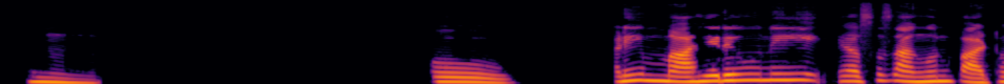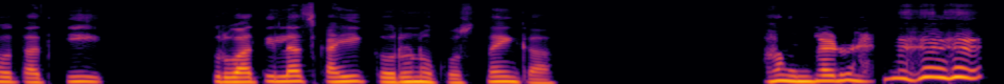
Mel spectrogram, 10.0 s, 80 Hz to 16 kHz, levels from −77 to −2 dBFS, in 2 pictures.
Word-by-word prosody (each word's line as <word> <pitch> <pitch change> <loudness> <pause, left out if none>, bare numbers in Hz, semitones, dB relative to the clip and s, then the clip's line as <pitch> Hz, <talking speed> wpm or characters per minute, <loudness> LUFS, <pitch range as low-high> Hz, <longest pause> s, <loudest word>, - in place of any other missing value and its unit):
हं. 170 -6 -2 1.7
हो. 190 -5 0 0.5
आणि 230 +3 +1
माहेरूनही 250 +4 +3 0.2
हे 225 - -5
असं 220 +3 -2
सांगून 220 -1 +2
पाठवतात 180 0 0
की 205 -1 -3
सुरुवातीलाच 205 +2 -2
काही 205 +2 +1
करू 190 0 +1
नकोस, 165 -6 0
नाही 205 0 +2
का? 155 -2 -6 1.1
भांडण 230 +1 +3
वगैरे 350 - +1
210 Hz, 100 wpm, -23 LUFS, 190-235 Hz, 1.7 s, माहेरूनही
